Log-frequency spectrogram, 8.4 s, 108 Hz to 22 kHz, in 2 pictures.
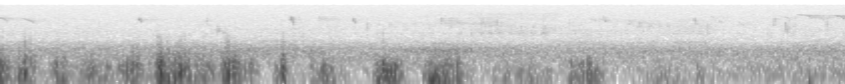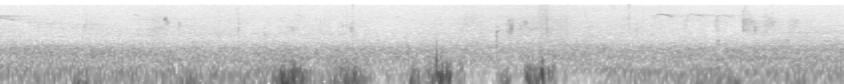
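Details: Woodpeckers drumming on trees in different parts of a Finnish forest on 27 February 2022 give irregular, dull knocks, sometimes in quick clusters and sometimes spaced a second apart, over soft forest rustle.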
